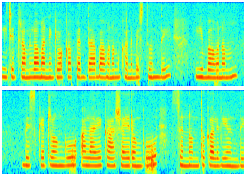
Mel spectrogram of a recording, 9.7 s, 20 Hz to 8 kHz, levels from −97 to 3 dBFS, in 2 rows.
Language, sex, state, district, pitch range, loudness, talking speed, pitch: Telugu, female, Andhra Pradesh, Chittoor, 235-245 Hz, -18 LUFS, 105 wpm, 240 Hz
